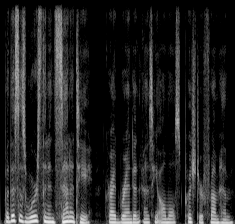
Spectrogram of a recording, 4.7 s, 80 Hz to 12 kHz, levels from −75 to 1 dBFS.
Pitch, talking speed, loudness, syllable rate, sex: 200 Hz, 190 wpm, -15 LUFS, 4.9 syllables/s, female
